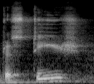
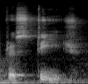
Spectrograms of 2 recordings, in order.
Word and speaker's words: prestige: Prestige and Community respectability Prestige has two pronunciations especially in American English so it has this pronunciation Prestige and also the other one Prestige so both the pronunciations are correct he would abound with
